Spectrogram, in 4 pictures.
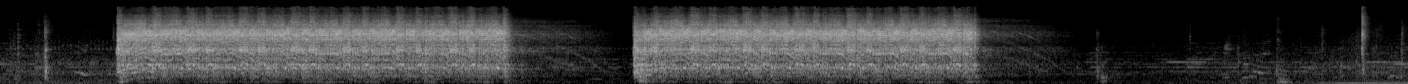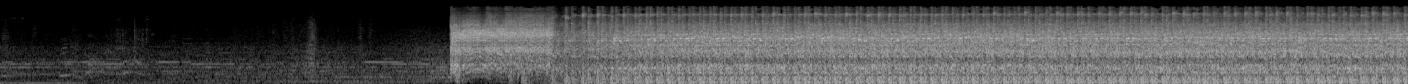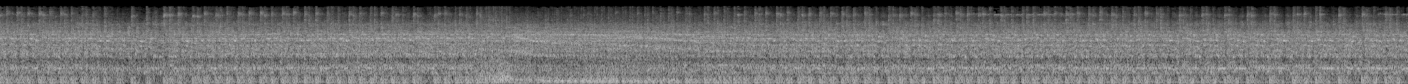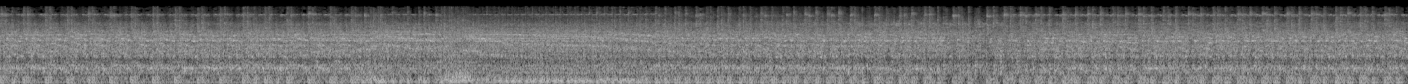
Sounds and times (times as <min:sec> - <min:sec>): Vehicle: 0:00.0 - 0:10.7, 0:16.8 - 0:56.3
Medium engine (mid frequency): 0:01.2 - 0:10.7, 0:18.6 - 0:56.3
Music: 0:10.7 - 0:18.6.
